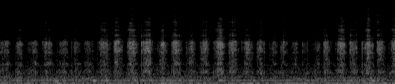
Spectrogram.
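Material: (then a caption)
Coated card. A wooden stylus rapidly scratches and rubs the coating off a thin, solid black-coated scratch-art card resting on a wooden table. Quick, dry rasping strokes repeat at a brisk, uneven pace, each a short bright scrape over a faint, steady low hum.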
